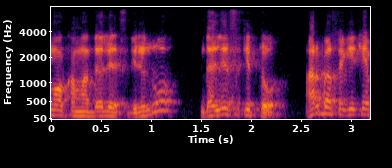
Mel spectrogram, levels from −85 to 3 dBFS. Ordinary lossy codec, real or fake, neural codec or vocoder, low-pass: Opus, 64 kbps; fake; codec, 24 kHz, 6 kbps, HILCodec; 7.2 kHz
